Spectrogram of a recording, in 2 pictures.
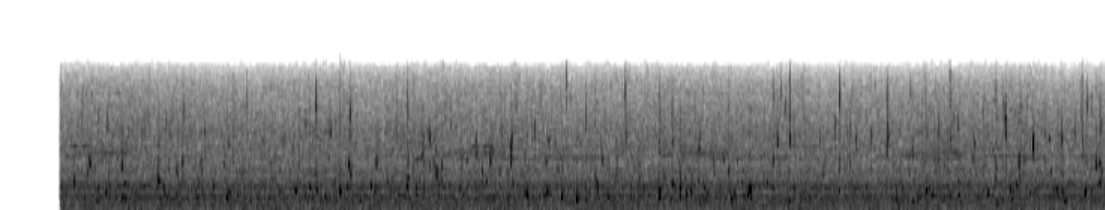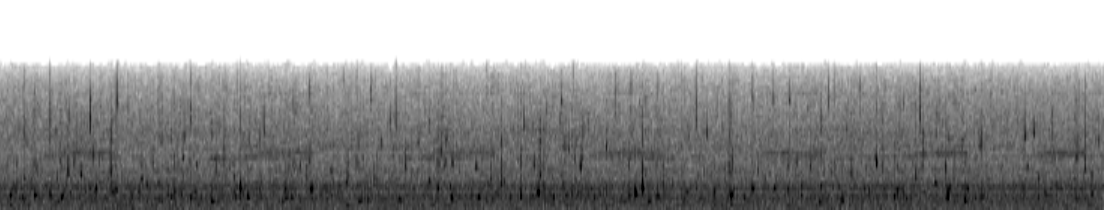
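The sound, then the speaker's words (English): Water streams steadily and continuously for the whole stretch, a dense rushing and splashing with no voices and no pauses. “And in the meantime, have a glass of water.”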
